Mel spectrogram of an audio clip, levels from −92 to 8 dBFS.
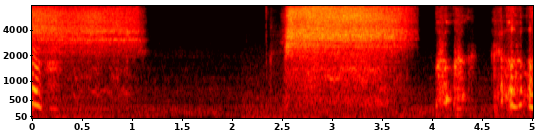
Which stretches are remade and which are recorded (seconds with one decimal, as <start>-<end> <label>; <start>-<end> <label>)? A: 0.0-0.7 recorded; 0.7-2.1 remade; 2.1-3.5 recorded; 3.5-5.0 remade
